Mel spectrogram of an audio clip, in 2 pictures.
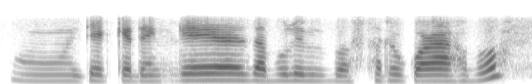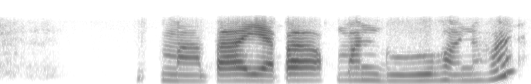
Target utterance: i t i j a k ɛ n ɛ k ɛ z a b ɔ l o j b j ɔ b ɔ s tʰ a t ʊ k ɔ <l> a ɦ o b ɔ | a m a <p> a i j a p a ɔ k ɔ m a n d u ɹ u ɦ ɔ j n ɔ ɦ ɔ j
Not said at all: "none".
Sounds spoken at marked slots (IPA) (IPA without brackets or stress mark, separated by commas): ɹ, p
